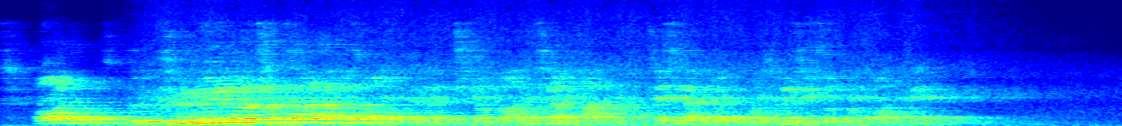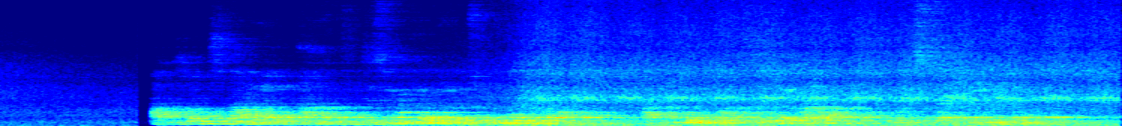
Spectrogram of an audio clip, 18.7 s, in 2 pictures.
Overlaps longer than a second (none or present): none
